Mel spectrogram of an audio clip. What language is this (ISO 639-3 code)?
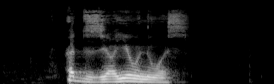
kab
